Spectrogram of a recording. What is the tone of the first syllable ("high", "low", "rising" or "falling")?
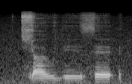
low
